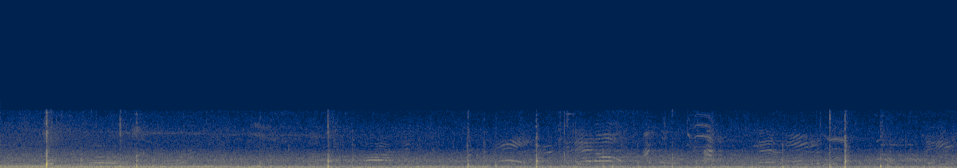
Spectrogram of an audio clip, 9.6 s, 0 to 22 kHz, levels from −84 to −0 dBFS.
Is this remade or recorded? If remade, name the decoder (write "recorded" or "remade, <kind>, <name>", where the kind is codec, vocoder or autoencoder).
recorded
